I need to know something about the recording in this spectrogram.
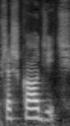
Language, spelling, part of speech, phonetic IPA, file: Polish, przeszkodzić, verb, [pʃɛˈʃkɔd͡ʑit͡ɕ], Pl-przeszkodzić.ogg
